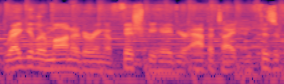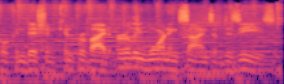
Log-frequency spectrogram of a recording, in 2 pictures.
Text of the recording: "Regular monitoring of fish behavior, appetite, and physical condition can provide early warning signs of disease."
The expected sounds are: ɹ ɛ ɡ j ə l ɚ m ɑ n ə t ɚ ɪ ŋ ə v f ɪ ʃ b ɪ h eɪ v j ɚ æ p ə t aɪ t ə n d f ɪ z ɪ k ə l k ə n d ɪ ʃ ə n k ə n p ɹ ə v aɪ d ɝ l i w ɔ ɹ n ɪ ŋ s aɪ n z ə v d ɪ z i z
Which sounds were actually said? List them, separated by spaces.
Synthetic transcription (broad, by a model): ɹ ɛ ɡ j l ɚ m ɑ n ə t ɚ ɪ ŋ ə v f ɪ ʃ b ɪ h eɪ v j ɚ æ p ə t aɪ t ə n f ɪ z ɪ k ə l k ə n d ɪ ʃ ə n k ə n p ɹ ə v aɪ d ɝ l i w ɔ ɹ n ɪ ŋ s aɪ n z ə v d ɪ z i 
